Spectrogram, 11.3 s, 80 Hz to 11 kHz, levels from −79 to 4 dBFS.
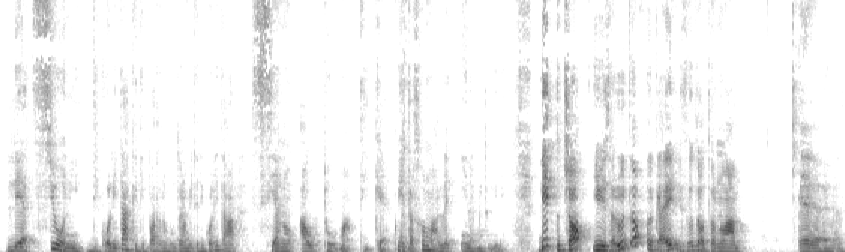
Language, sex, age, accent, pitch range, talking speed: Italian, female, 30-49, native, 140-195 Hz, 160 wpm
